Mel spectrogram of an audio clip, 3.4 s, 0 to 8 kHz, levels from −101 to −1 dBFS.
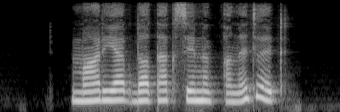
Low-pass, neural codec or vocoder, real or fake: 7.2 kHz; codec, 16 kHz, 0.5 kbps, FunCodec, trained on LibriTTS, 25 frames a second; fake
